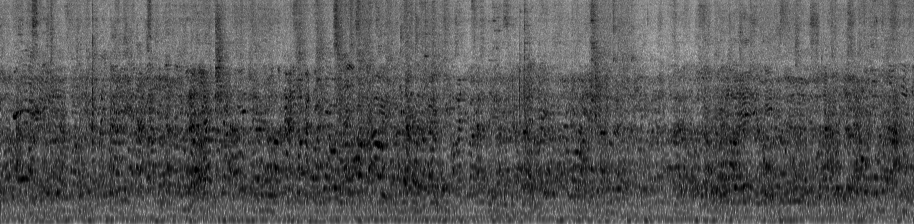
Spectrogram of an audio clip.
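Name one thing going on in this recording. A large crowd of men and women chatters loudly all around.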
